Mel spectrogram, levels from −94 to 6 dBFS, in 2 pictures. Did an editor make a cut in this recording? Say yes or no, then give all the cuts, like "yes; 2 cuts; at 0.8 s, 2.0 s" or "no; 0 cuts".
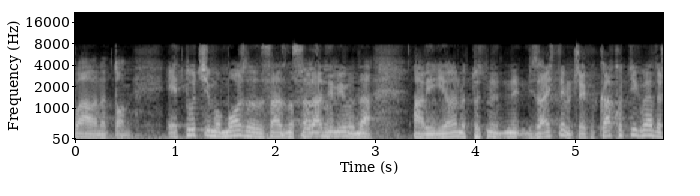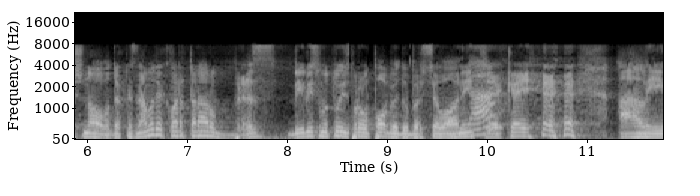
yes; 5 cuts; at 2.2 s, 2.7 s, 4.1 s, 4.9 s, 8.6 s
